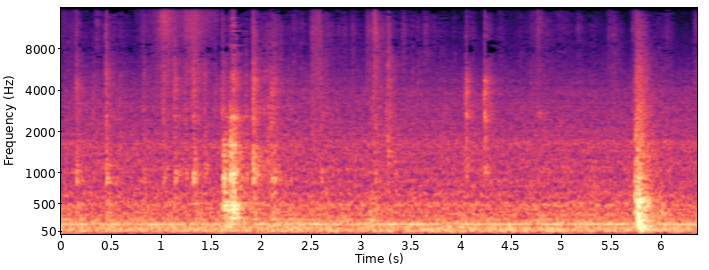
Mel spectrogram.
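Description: Kitchen clatter: two short knocks, the second one louder and heavier, over a steady low hum.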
